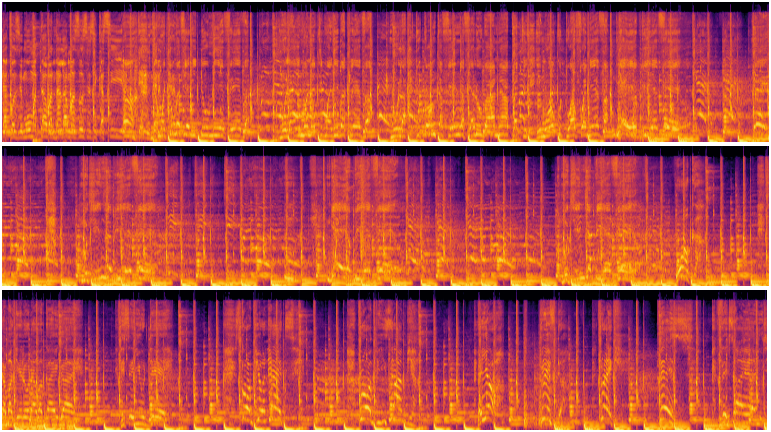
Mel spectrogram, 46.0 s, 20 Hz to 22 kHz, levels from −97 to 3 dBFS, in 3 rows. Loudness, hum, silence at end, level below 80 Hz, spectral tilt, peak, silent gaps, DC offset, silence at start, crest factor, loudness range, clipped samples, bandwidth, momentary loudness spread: -10 LUFS; none; 0 s; -12 dBFS; -4.5 dB/octave; 0 dBFS; none; under 0.1%; 0 s; 8 dB; 1 LU; under 0.1%; 17 kHz; 4 LU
